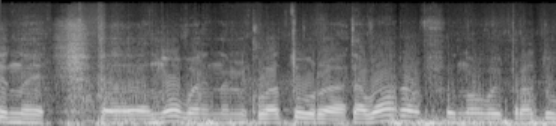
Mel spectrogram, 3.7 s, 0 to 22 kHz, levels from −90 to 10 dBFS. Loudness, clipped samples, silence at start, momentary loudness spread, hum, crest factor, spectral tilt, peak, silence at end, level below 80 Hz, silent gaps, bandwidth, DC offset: -12 LUFS; under 0.1%; 0 s; 3 LU; none; 10 dB; -6 dB/octave; 0 dBFS; 0 s; -24 dBFS; none; 19.5 kHz; under 0.1%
